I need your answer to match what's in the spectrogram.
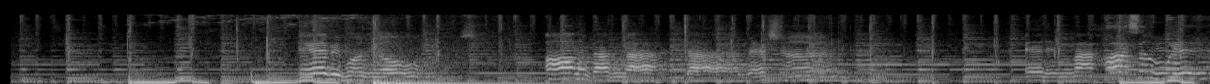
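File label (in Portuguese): aniversario cunhado masculino, telemensagem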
